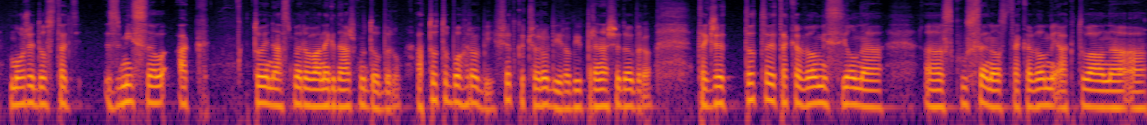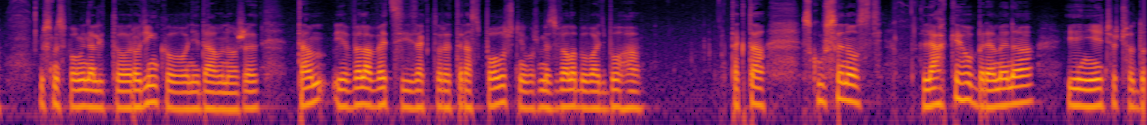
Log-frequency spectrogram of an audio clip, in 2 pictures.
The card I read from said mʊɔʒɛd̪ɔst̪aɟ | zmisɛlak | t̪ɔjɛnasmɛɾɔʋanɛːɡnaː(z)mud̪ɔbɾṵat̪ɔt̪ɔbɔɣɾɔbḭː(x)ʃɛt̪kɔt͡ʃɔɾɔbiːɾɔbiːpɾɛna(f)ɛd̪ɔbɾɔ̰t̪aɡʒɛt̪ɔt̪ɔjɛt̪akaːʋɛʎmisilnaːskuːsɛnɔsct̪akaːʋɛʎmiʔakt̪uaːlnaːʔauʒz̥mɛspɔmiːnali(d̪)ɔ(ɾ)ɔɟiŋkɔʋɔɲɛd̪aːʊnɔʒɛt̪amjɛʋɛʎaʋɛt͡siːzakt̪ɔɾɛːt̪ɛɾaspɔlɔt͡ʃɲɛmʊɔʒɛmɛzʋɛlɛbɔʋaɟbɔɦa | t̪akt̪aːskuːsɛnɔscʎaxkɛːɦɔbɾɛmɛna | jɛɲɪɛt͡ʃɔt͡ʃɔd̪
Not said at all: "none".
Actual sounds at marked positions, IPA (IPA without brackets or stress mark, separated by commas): ʒ, f, ʃ, t̪, ɾ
